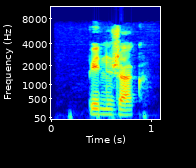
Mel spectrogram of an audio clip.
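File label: "пинжак", Komi, male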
